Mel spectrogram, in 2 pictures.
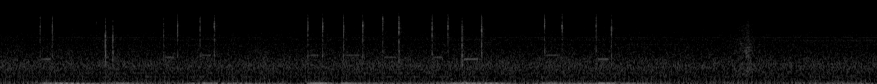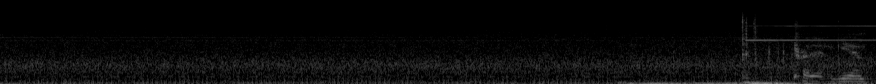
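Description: A short run of faint touch-tone beeps sounds from an SB 22 field phone as it is dialed, then a quieter stretch of hiss, with a brief beep near the end under soft background noise.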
